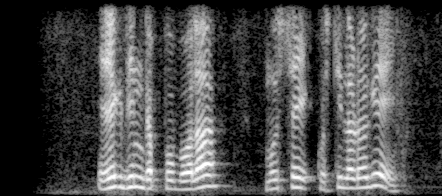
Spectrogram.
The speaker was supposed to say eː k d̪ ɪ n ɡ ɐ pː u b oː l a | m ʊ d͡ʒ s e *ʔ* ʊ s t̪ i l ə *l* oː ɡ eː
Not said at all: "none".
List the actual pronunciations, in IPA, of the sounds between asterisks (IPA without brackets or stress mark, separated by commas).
k, ɽ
